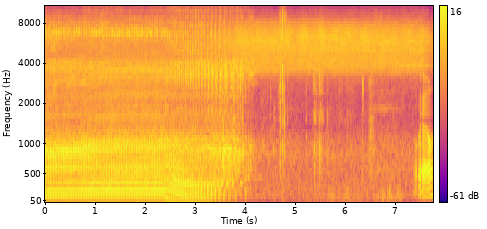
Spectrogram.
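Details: Craftsman curb mower, old small engine on a new aftermarket carburetor replacing junk ones, still burning a little oil: runs steady and even for a couple of seconds, then winds down and stops; sounds healthy.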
